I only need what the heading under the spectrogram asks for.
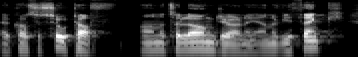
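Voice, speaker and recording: A man with an Irish accent at a fairly slow pace, his intonation fairly even, on a very clean recording with a silent background. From Ireland. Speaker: trading educator. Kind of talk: tutorial. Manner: deliberately slow; passionate.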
